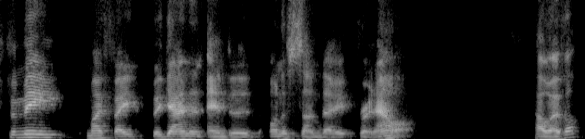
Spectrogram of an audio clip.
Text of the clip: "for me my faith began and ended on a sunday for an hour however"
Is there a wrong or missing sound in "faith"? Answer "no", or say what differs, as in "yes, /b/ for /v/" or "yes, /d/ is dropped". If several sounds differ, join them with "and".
yes, /t/ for /θ/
